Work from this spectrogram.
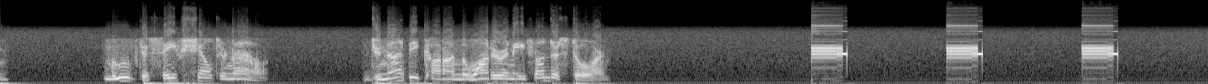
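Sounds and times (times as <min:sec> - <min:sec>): faint radio hiss: 0:00.0 - 0:12.0
buzzing digital data tones: 0:08.1 - 0:08.5, 0:09.5 - 0:09.9, 0:10.8 - 0:11.2.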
